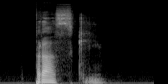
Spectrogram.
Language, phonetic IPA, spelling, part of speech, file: Polish, [ˈprasʲci], praski, adjective / noun, Pl-praski.ogg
